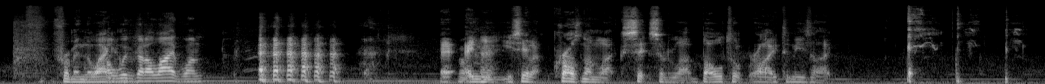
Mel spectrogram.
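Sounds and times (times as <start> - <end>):
speech: 0.6 - 3.4, 4.4 - 8.4
laughter: 2.3 - 5.1
voice imitating a man's spluttering cough: 9.1 - 10.3.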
